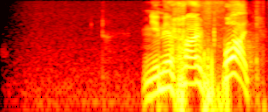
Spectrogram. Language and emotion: Russian, angry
